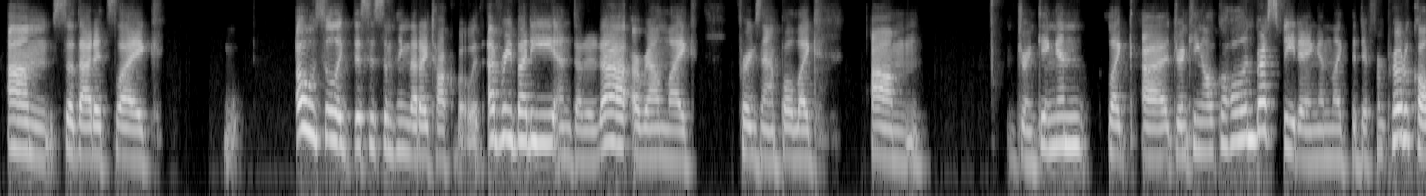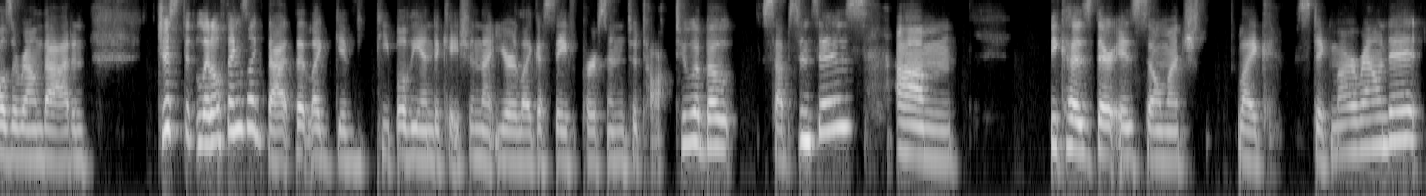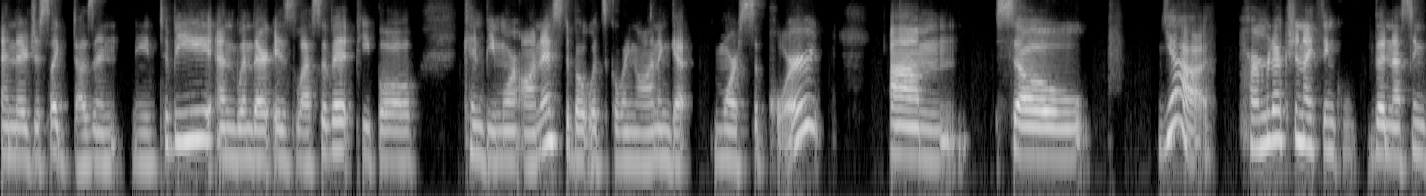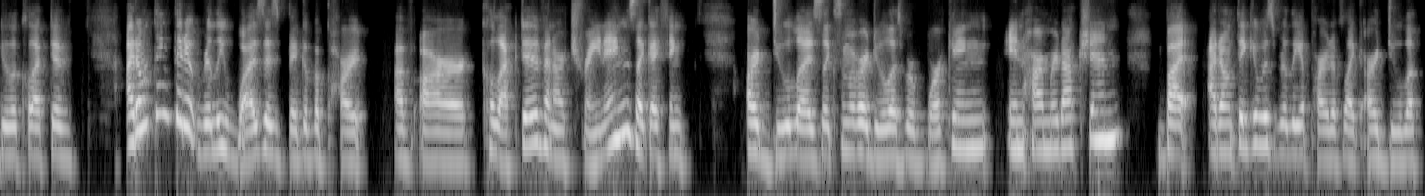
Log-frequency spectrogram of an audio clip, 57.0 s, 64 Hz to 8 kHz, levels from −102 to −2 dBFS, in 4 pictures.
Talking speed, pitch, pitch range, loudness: 170 wpm, 180 Hz, 165-225 Hz, -26 LUFS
